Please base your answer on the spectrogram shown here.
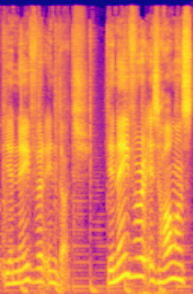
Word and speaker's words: jenever: So in English, some people would say it's pronounced as Jennifer. Unfortunately, it's Jenever, because Jennifer works in the red light district, and that's where we're going now.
